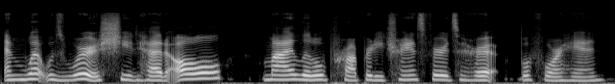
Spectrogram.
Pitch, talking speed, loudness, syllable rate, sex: 210 Hz, 135 wpm, -17 LUFS, 4.2 syllables/s, female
